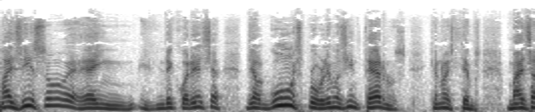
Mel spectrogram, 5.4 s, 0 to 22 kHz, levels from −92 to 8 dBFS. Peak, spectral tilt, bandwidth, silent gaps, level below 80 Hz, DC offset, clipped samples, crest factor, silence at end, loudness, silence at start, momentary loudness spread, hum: 0 dBFS; -7.5 dB/octave; 11.5 kHz; none; -40 dBFS; under 0.1%; under 0.1%; 12 dB; 0 s; -14 LUFS; 0 s; 11 LU; none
